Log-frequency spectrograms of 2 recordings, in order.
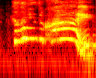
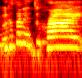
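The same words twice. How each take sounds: First: High plea. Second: Louder repeat of the line, pressing the point; firm insistence. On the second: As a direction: say it again, louder and surer. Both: Retold or imitated.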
